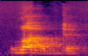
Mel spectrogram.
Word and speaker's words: loved: About this, love, it vibrates, so it must be loved. Very good.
